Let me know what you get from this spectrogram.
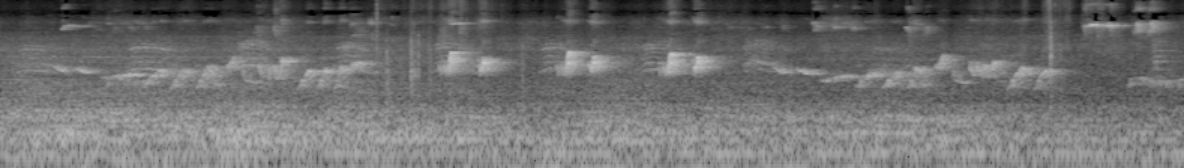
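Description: Small birds chirping in short repeated calls, loudest about halfway through, over a steady low noise.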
